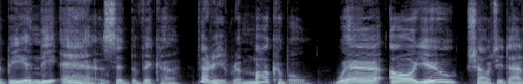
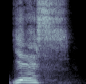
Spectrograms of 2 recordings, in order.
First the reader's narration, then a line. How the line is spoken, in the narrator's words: shouted four faraway voices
